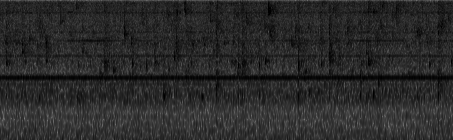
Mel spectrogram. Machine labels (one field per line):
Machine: pump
